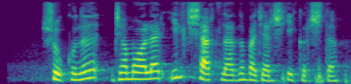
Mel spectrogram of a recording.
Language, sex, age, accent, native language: Uzbek, female, 25-34, Toshkent shahri, Uzbek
